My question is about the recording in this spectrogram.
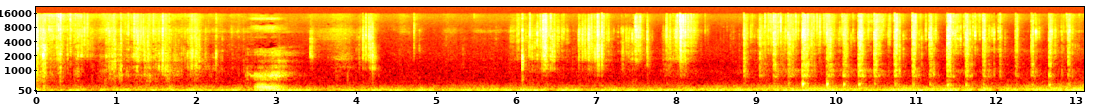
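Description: Faint rustling and handling of food and wrappings, then from about nine seconds in a quick run of small rattling ticks as a jar of dried spice flakes is shaken over a taco.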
